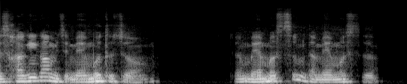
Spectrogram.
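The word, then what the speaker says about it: mammoth: 메머스. 맘모스도 아니고 메머드도 아니고 이게 스입니다. 스. 그래서 메머스 이랬습니다. 오리지널 발음은 메머스.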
